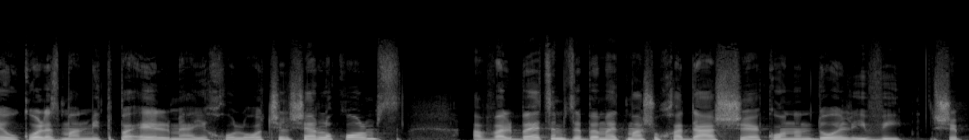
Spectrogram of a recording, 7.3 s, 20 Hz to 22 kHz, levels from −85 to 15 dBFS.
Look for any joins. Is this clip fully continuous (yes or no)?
yes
